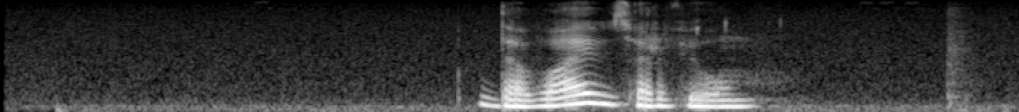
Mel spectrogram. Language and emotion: Russian, sad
